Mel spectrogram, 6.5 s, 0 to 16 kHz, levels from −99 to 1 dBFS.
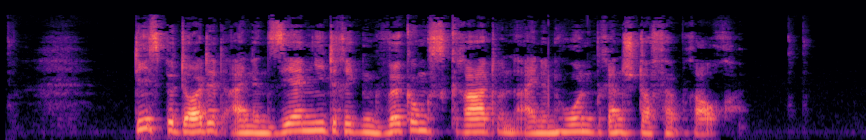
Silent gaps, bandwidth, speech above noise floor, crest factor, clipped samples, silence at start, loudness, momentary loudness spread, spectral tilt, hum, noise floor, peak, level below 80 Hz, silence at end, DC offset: none; 11 kHz; 45 dB; 20 dB; under 0.1%; 1 s; -25 LUFS; 11 LU; -5 dB/octave; none; -70 dBFS; -6 dBFS; -64 dBFS; 1 s; under 0.1%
